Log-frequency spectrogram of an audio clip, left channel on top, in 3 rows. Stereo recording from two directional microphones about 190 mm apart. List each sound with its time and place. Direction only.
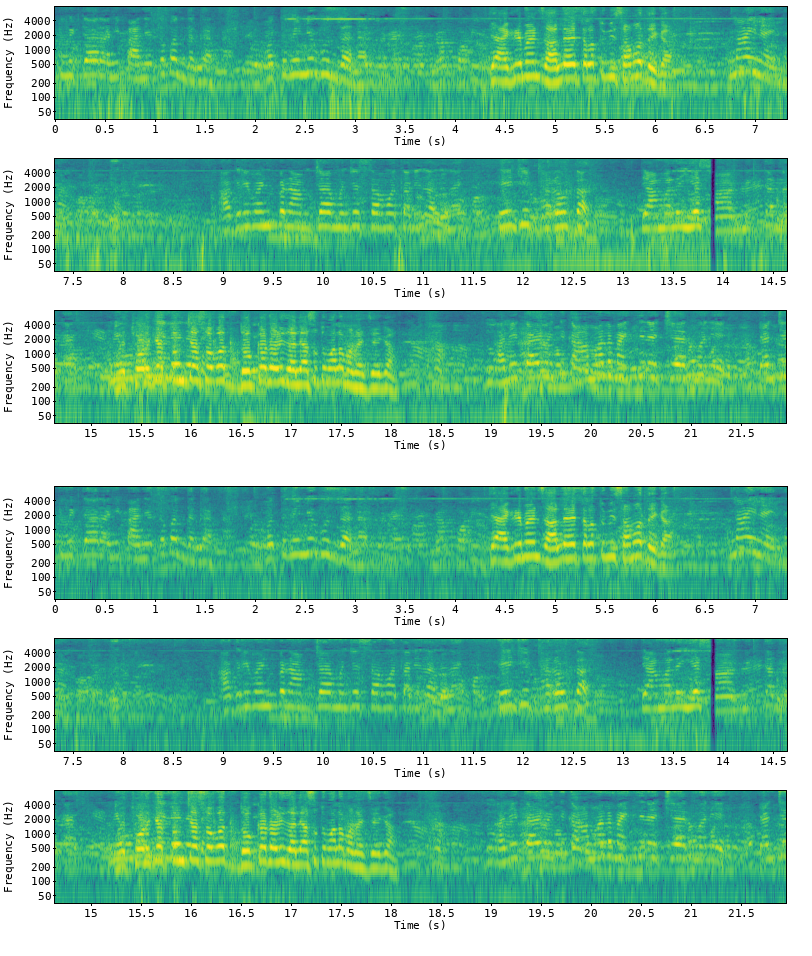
0.3 s a woman's voice: 10° right (ahead or behind)
4.4 s speech: 35° right (ahead or behind)
6.7 s a woman's voice: 10° right (ahead or behind)
9.0 s a woman's voice: 10° right (ahead or behind)
11.8 s a woman's voice: 20° right (ahead or behind)
15.3 s speech: 35° right (ahead or behind)
19.0 s a woman's voice: 15° right (ahead or behind)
